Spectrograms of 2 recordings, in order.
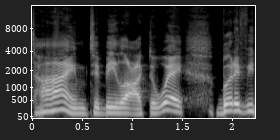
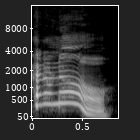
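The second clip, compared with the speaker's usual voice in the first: high, unsure guess. Real, not acted.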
